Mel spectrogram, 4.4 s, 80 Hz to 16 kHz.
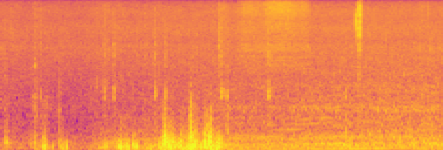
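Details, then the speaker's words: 1999 Toyota Solara SE V6 (1MZ-FE 3.0, 4-speed automatic, about 111k miles): a few soft irregular clicks from the front left brake when the pedal is pressed, over quiet idle; persists after three shop visits, cause unknown. "the front left brake, when you step on it, it makes that kind of clicking sound."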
